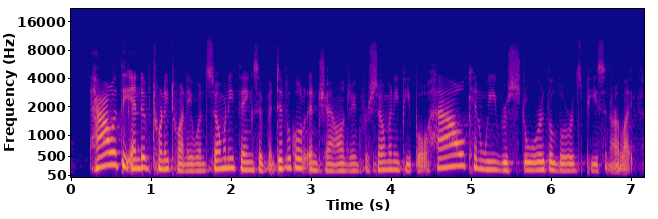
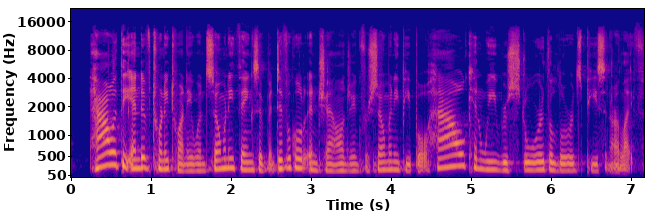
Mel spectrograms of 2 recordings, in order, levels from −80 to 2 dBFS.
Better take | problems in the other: second | muffled; very; fading above 2 kHz

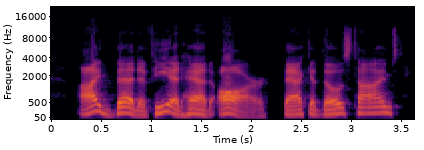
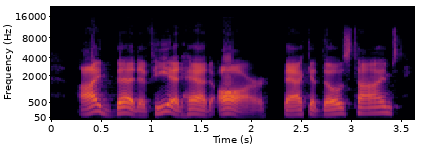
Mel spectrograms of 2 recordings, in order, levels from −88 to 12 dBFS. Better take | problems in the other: first | thin; somewhat; fading below 350 Hz

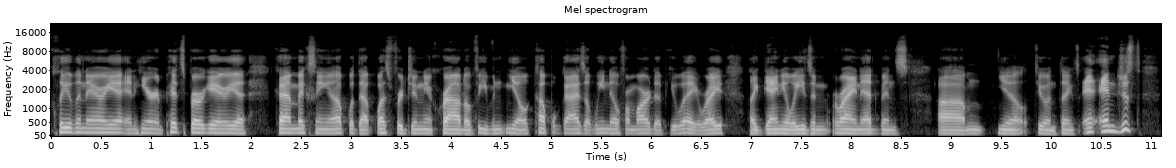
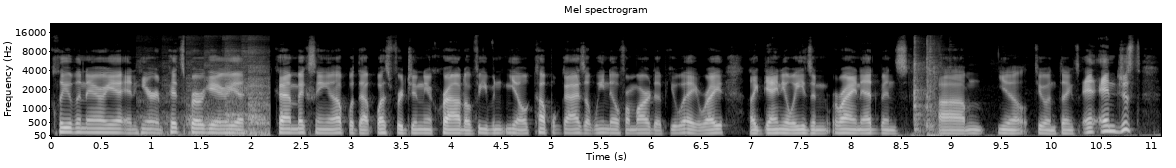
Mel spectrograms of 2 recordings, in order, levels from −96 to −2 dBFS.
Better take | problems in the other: first | keyboard typing; noticeable; from 1 to 2 s; peak 7 dB below the speech // door banging; noticeable; from 8.5 s on; peak 9 dB below the speech

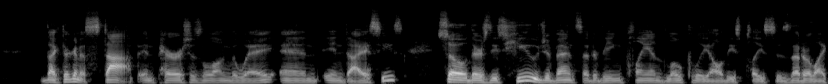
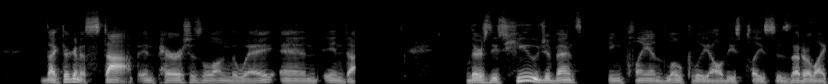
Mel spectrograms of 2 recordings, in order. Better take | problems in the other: first | audio cutting out; at 3.5 s, at 4.5 s and at 6 s

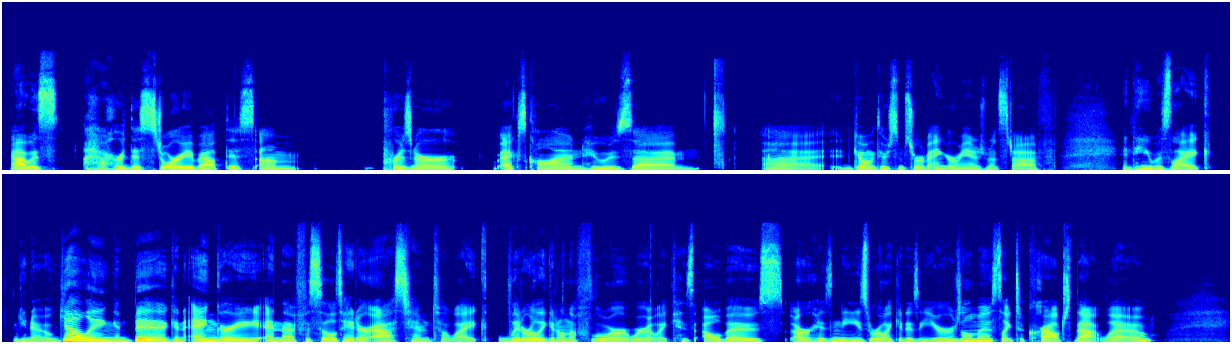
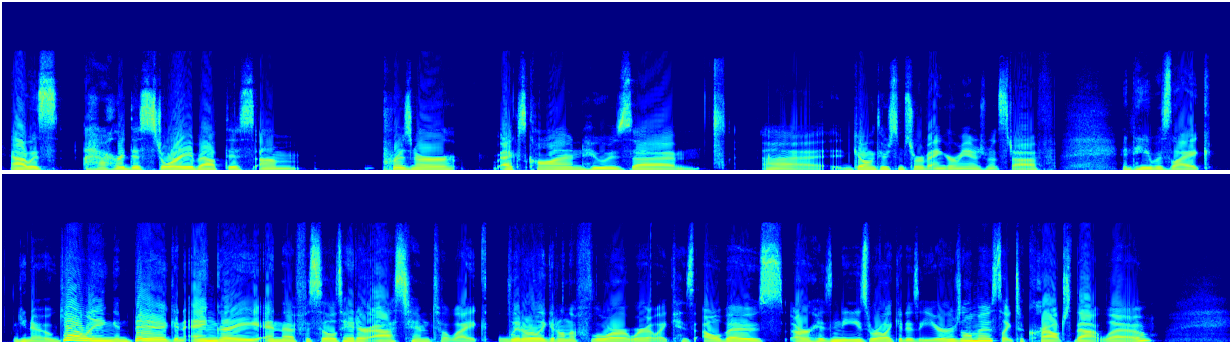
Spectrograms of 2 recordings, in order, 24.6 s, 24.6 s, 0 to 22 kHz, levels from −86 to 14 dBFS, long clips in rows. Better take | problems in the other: first | distortion; slight; 3% of the sound clipped

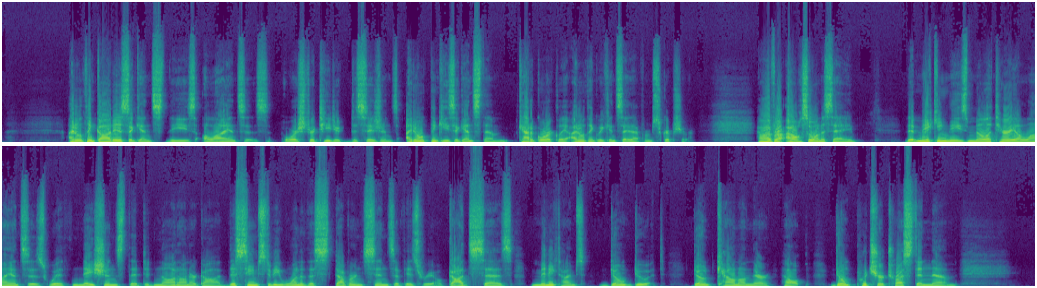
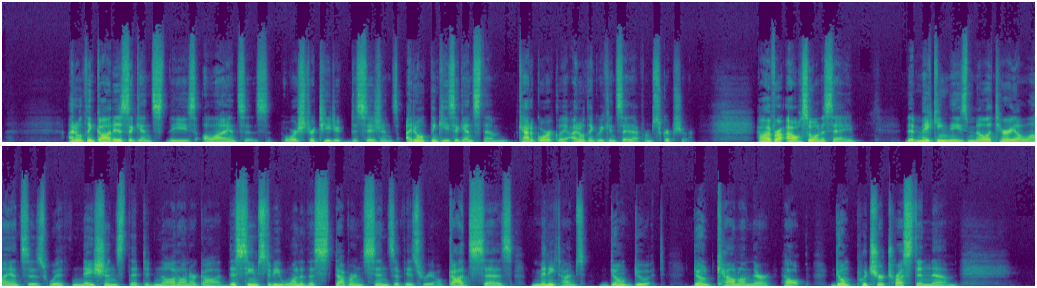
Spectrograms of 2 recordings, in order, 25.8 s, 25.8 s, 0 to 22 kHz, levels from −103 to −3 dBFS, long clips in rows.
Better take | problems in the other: second | distortion; slight; 10 dB below the speech

